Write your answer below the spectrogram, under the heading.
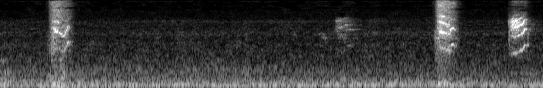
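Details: Female double-collared seedeater calling to stimulate males: three short, high, sharp call notes, thin and bright with a brief downward sweep, scattered irregularly over quiet low background hiss.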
